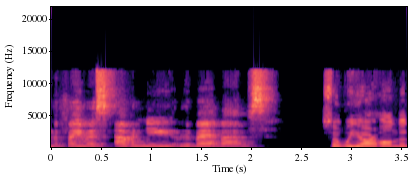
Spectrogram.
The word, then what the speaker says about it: baobab: Monique has asked, how do you pronounce the Baobabs?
